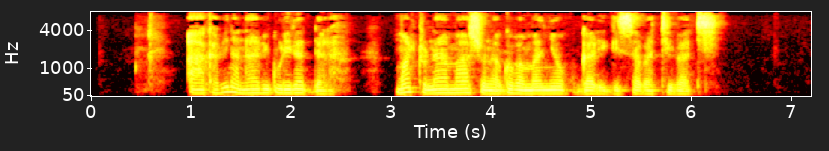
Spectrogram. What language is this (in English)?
Ganda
